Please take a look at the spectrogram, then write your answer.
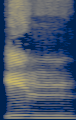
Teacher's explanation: Hamza is sharp. For kasra, give E sound attached with lam. Lam will get zip of tawassut.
